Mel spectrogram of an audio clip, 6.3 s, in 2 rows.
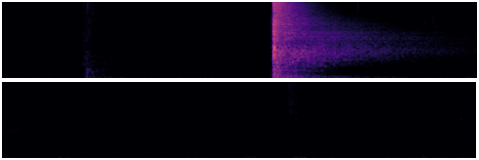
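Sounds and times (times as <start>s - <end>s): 
pop: 1.8s - 3.2s.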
